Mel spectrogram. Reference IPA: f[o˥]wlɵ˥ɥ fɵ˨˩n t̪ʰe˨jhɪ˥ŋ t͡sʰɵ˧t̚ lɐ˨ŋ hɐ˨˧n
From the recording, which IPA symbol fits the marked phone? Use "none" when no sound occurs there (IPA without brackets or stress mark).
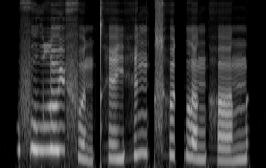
o˥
